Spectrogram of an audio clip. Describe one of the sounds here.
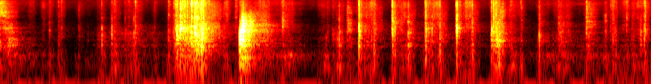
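Playing cards flick and rustle in a man's hands.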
